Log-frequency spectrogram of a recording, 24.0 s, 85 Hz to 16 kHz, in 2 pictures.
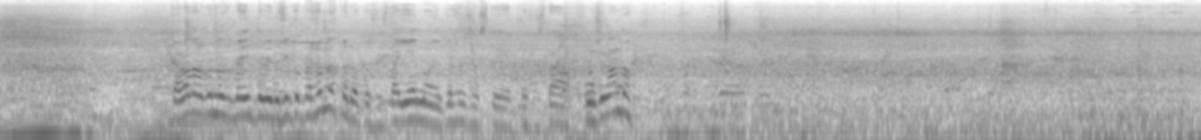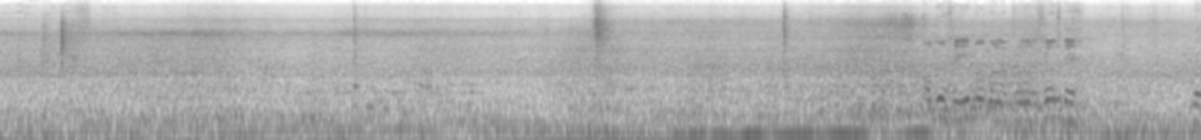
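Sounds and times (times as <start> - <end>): low rumble of road traffic: 0.0 - 24.0.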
